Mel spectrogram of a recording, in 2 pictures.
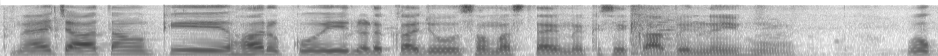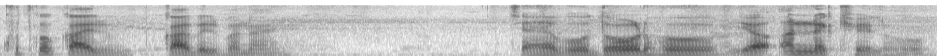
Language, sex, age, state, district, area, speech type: Hindi, male, 18-30, Uttar Pradesh, Mirzapur, rural, spontaneous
